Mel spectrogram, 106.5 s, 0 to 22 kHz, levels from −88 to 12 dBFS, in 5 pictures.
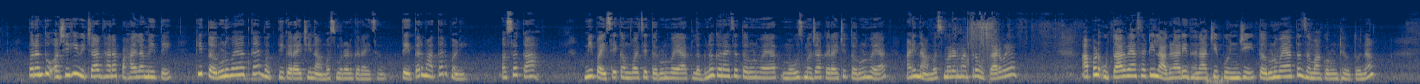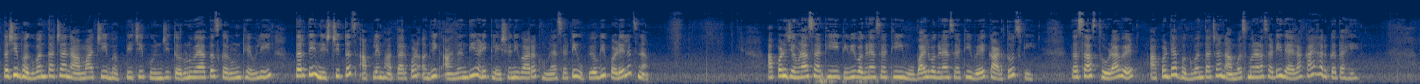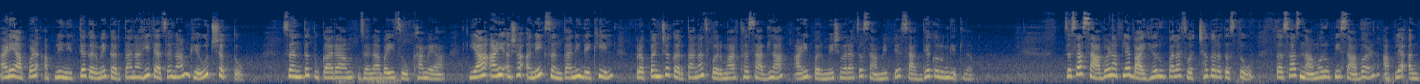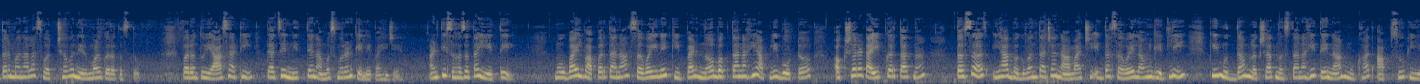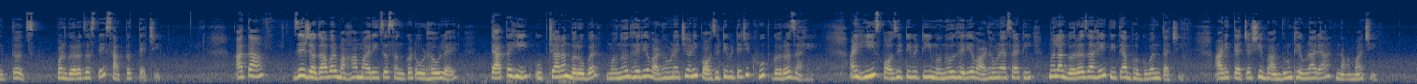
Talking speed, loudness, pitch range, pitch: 120 wpm, -20 LUFS, 215-280 Hz, 240 Hz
